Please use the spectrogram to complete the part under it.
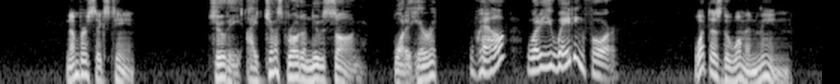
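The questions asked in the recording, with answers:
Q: What does the woman mean?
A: She wants to hear the song now.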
